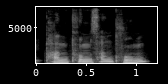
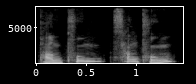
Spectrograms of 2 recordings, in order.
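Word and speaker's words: 반품상품: returned you can say pan pum sangpoon i think it's not easy to read because it has the same word repeated twice poom poom like pam poom sangpun um i think again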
